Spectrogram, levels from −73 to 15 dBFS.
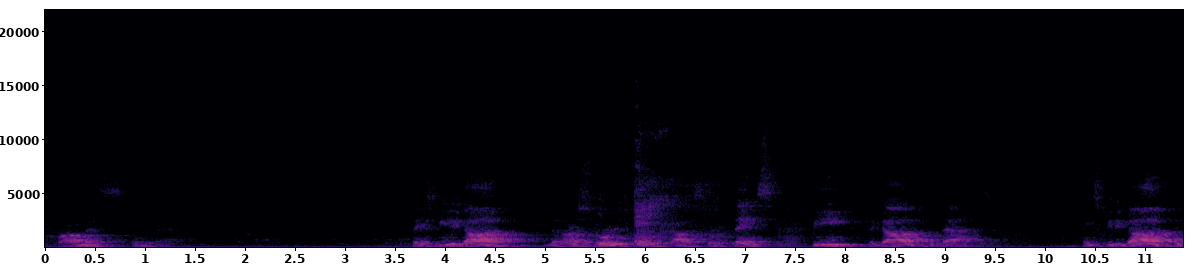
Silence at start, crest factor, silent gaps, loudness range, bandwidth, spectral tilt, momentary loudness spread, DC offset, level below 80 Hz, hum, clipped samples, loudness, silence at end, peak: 0 s; 20 dB; none; 10 LU; 15.5 kHz; -6 dB/octave; 18 LU; under 0.1%; -58 dBFS; none; under 0.1%; -39 LUFS; 0 s; -20 dBFS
